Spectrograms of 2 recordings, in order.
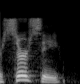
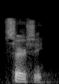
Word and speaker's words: Cersei: He says, hello, Tyrion, Jamie, and Xerxy. Or Cersei. – Cersei.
